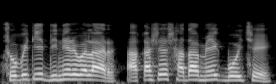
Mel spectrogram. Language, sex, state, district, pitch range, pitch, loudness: Bengali, male, West Bengal, Cooch Behar, 195-230 Hz, 210 Hz, -13 LUFS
